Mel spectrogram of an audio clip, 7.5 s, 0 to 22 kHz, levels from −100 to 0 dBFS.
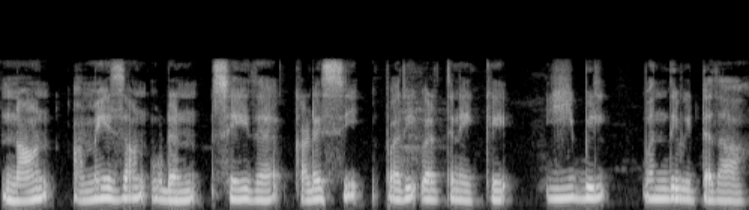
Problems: none marked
